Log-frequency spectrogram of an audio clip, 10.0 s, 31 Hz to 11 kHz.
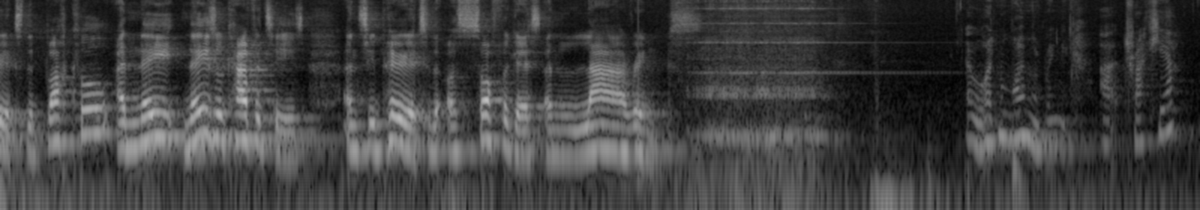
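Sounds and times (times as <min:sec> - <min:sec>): quiz buzzer ringing: 0:05.7 - 0:08.0.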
